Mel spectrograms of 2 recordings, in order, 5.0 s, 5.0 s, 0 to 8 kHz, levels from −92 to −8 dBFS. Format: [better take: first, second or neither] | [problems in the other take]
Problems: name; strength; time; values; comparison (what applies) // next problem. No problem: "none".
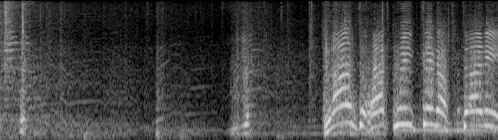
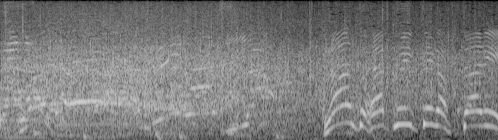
second | noise reduction (neural mask model RNNoise)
